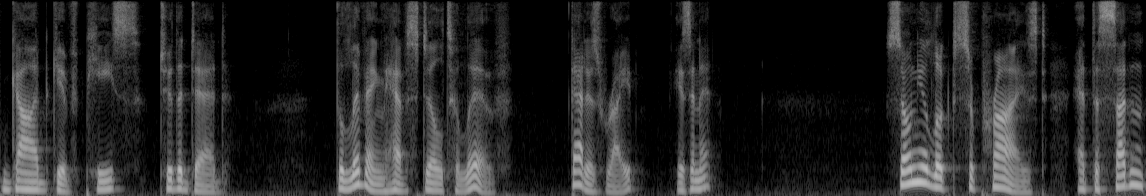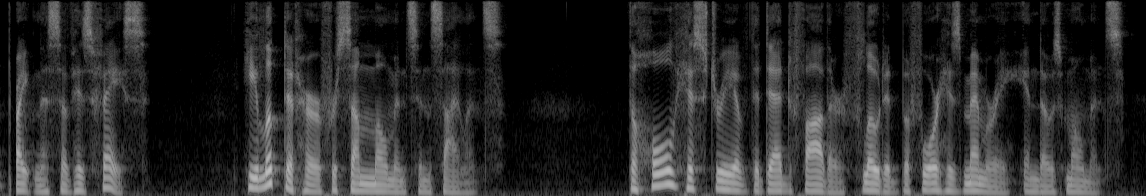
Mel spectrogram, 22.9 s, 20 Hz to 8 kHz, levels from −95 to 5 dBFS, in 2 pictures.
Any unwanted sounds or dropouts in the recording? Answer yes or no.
yes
